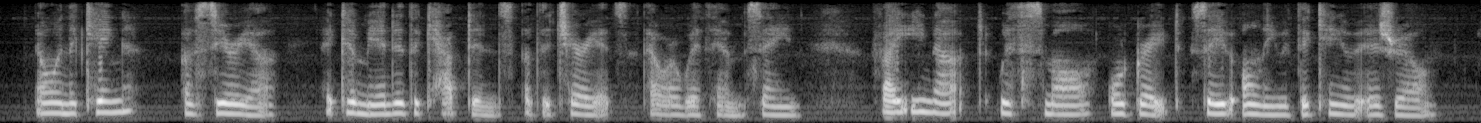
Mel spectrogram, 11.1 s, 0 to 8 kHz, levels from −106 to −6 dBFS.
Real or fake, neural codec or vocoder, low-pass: fake; vocoder, 44.1 kHz, 80 mel bands, Vocos; 7.2 kHz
